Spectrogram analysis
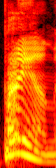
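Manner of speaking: loud, high "bam"; imitated hit. Dano hits the guy with a pole, punched sound effect.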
